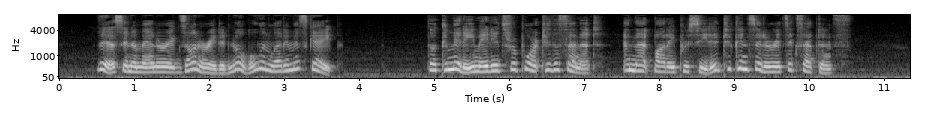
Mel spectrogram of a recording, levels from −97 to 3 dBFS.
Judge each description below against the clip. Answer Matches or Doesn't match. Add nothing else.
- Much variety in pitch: Matches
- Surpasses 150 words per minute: Doesn't match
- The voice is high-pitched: Matches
